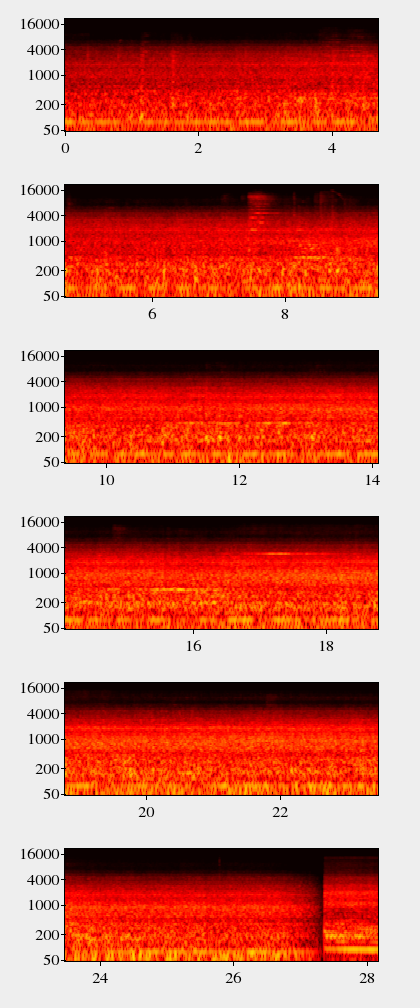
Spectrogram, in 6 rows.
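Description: Northern class 158 diesel multiple unit arriving: a steady rumble of engines and wheels that builds a little over the first dozen seconds, with faint brief squeals partway through. The sound cuts off abruptly about a second before the end.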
